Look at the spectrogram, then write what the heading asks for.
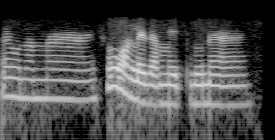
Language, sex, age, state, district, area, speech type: Telugu, female, 60+, Andhra Pradesh, Eluru, rural, conversation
